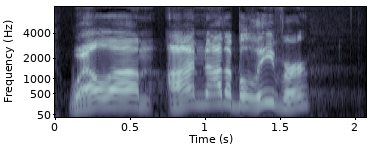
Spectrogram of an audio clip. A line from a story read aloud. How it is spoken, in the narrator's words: his seat partner declared a little too loudly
